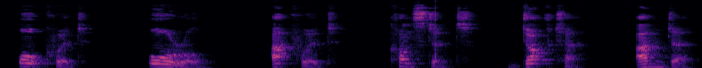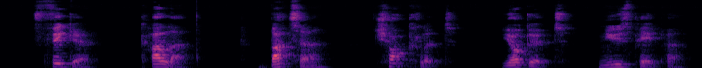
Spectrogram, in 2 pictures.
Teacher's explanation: schwa on the second syllable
